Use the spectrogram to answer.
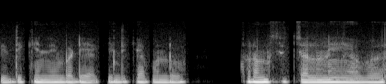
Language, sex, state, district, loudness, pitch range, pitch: Garhwali, male, Uttarakhand, Uttarkashi, -14 LUFS, 100-110 Hz, 105 Hz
